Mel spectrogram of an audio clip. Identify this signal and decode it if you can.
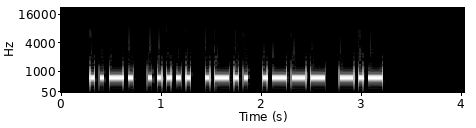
Morse code, heard as a keyed tone, about 25 wpm, 700 Hz. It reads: F5LJK
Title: DXCC-100 Call Signs - 5 Characters - 25wpm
